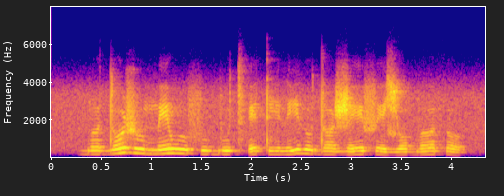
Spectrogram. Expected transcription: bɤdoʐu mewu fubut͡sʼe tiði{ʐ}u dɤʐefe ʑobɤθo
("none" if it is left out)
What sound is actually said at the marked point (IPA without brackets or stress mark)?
ð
